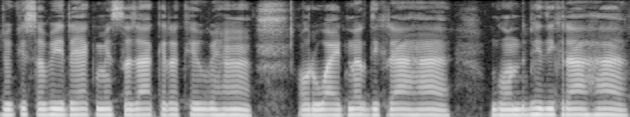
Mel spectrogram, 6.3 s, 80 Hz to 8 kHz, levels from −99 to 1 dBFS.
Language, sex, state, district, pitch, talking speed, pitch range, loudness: Hindi, male, Jharkhand, Palamu, 145 Hz, 170 wpm, 140-145 Hz, -14 LUFS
